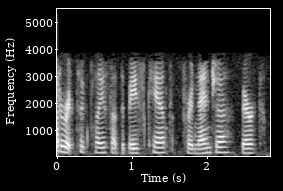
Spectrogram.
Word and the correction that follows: Nanga Parbat: Peak. And I better say that properly. Nanga Parbat Peak. My apologies.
